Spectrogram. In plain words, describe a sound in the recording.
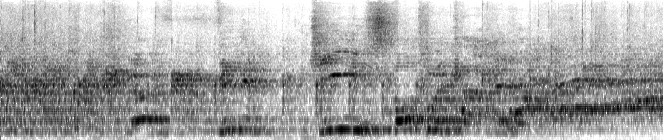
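A man speaks loudly to a crowd.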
